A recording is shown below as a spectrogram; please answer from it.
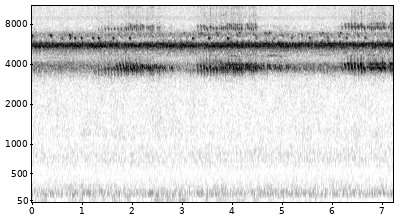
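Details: Autumn insect voices for falling asleep: continuous high chirping trills stacked at two pitches, gently swelling and fading, with soft low-frequency background noise.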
